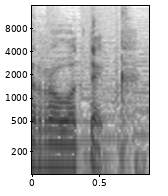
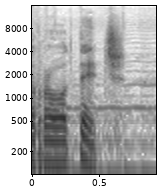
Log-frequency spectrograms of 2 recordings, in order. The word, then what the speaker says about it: Robotech: Al menos ya sé que si se me aparece el gaucho oscuro, le tengo que rezar a Robotech.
